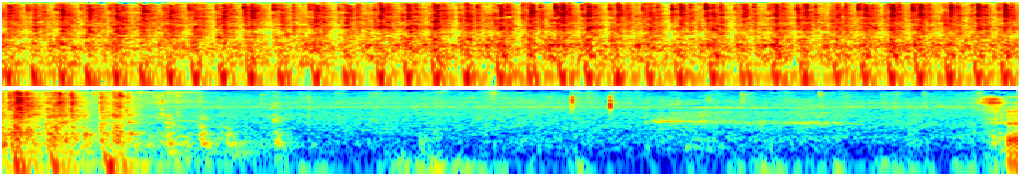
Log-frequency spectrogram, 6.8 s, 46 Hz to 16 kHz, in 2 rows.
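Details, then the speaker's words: CZ-i110 motorcycle engine: loud fast clattery rattle over uneven idle, then stalls; won't idle, dies when throttled or put in gear, no smoke; suspected timing chain and tensioner noise, not confirmed. "ติดแต่มีเสียงดังมากน่าจะเป็นเสียงจากโซ่ราวลิ้นนะครับแล้วก็ตัวกลไกกดโซ่มีอาการเพิ่มเติมก็คือบิดไม่ไปนะครับบิดแล้วก็ดับเข้าเกียร์แล้วก็บิดไปแล้วก็ดับนะครับ"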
